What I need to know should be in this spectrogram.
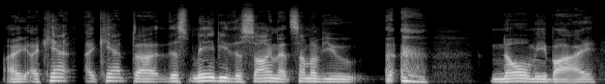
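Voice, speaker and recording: A man's voice: medium pitch, fairly even intonation, takes it slowly. American male singer-songwriter, casual between-songs talk, hesitant and unassuming. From Minnesota, United States. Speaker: singer-songwriter, guest performer. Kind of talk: casual, informal song introduction.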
